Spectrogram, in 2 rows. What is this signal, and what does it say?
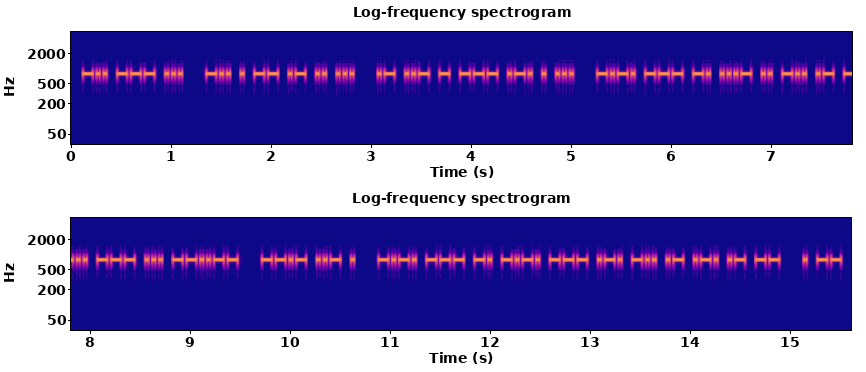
Morse code, heard as a keyed tone, about 36 wpm, 800 Hz. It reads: DOS DEMAIS AUTORES CONVIDADOS, QUE CONCORDARAM EM
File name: audios / portugais / portugais texte en clair 1 vitesse 35 mots minutes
